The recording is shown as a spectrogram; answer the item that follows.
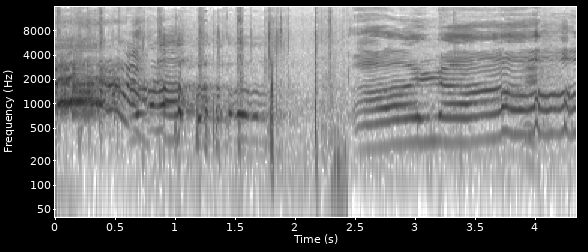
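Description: A teenage boy's shout trails off, followed by a few short knocks from a mock fight. From about two and a half seconds in comes a long, drawn-out cry from the boy lying on the ground.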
